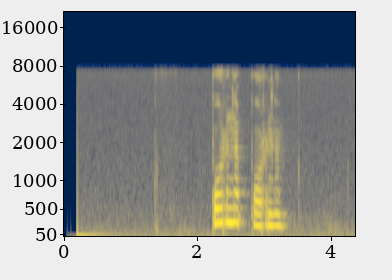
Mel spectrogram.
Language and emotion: Russian, neutral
